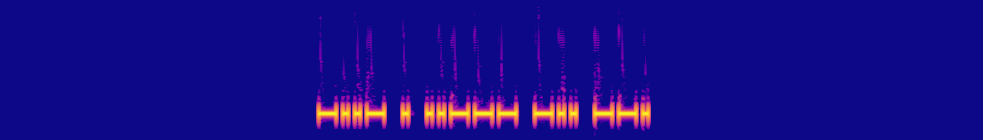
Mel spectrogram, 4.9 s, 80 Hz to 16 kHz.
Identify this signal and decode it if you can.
Morse code, heard as a keyed tone, about 39 wpm, 700 Hz. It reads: XE2DG
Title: DXCC-100 Call Signs - 5 Characters - Repeated 2x - 40wpm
